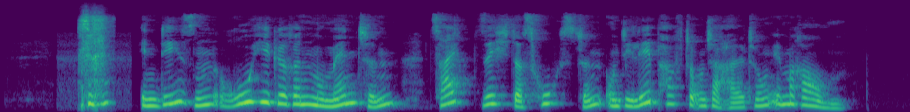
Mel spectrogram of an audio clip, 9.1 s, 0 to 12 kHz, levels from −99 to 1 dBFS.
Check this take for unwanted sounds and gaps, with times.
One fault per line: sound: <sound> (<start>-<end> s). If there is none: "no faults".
sound: laugh (0.8-1.2 s)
